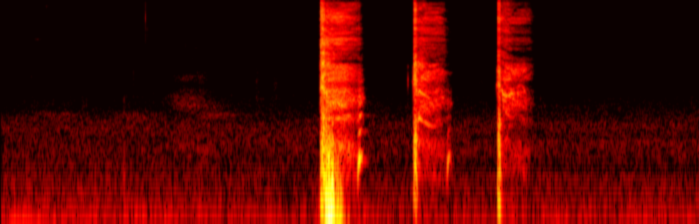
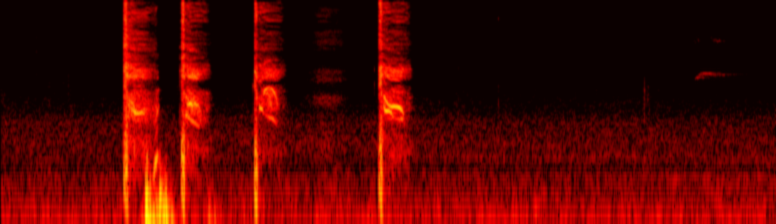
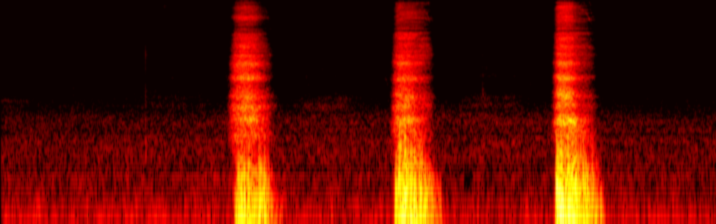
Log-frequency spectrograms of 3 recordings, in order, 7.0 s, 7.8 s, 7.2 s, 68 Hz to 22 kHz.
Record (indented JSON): {
  "three_cough_length": "7.0 s",
  "three_cough_amplitude": 15754,
  "three_cough_signal_mean_std_ratio": 0.19,
  "cough_length": "7.8 s",
  "cough_amplitude": 3514,
  "cough_signal_mean_std_ratio": 0.36,
  "exhalation_length": "7.2 s",
  "exhalation_amplitude": 11485,
  "exhalation_signal_mean_std_ratio": 0.31,
  "survey_phase": "beta (2021-08-13 to 2022-03-07)",
  "age": "18-44",
  "gender": "Female",
  "wearing_mask": "Yes",
  "symptom_cough_any": true,
  "symptom_runny_or_blocked_nose": true,
  "symptom_abdominal_pain": true,
  "symptom_fatigue": true,
  "symptom_headache": true,
  "symptom_onset": "4 days",
  "smoker_status": "Never smoked",
  "respiratory_condition_asthma": true,
  "respiratory_condition_other": false,
  "recruitment_source": "Test and Trace",
  "submission_delay": "1 day",
  "covid_test_result": "Positive",
  "covid_test_method": "RT-qPCR",
  "covid_ct_value": 22.7,
  "covid_ct_gene": "N gene"
}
